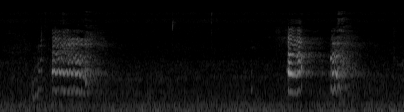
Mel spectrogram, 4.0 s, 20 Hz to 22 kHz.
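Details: An F2 Savannah cat, one of three, calls during the morning routine with a drawn-out, harmonic, wavering meow. After a pause come two quick, clipped, slightly chirping meows over a low steady hum.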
